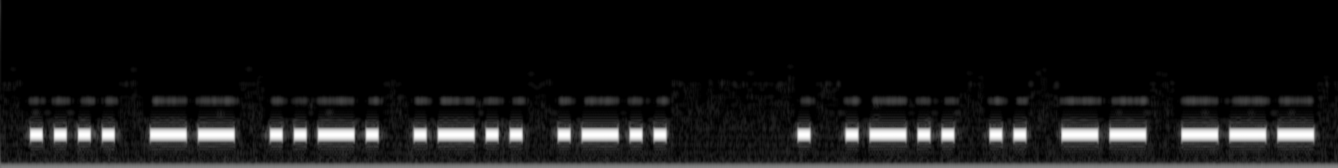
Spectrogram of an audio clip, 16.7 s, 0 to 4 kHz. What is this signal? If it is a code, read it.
Morse code, heard as a keyed tone, about 8 wpm, 800 Hz. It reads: HMFLL ELIMO
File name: telegrafia / i2tfj / Lez5 35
